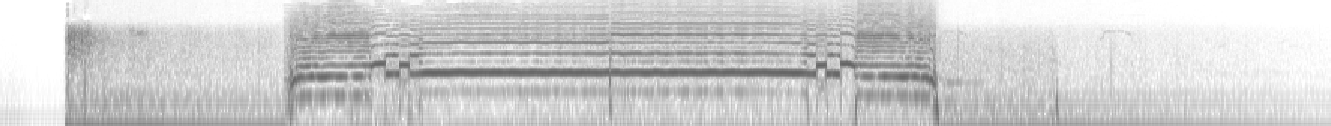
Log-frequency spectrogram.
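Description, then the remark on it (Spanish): The Tarzan yell, a loud, ululating jungle-man cry from classic films, rings out for about five seconds, a sustained warbling cry with sharp yodel-like breaks at its start and end, over a low steady hum. “Pues ese es el sonido de Tarzán que todos reconocemos y que, bueno, se hizo eh, con, sonidos de varios animales, creo.”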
